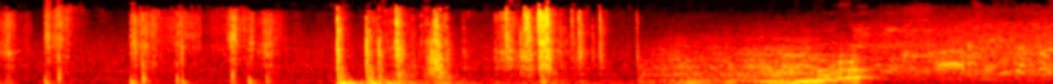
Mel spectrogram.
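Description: Sharp clicks and clatters of a key unlocking a door in the morning give way to a low, creaking rumble as the door swings open.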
